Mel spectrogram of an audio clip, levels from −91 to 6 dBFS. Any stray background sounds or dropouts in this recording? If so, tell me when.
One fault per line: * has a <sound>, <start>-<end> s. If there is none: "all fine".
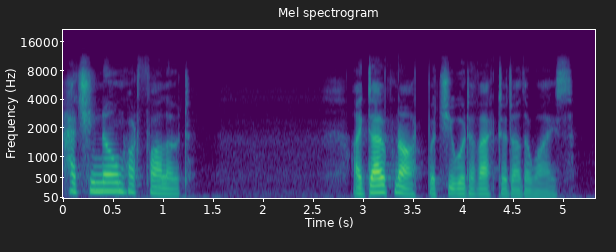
all fine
